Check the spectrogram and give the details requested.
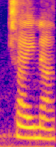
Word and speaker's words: Qin: uh please read the romelin Dynasty from which China derives its name is pronounced chin was the first official Empire in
